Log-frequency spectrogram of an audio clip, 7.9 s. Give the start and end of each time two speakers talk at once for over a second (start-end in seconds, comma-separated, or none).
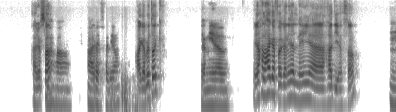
none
